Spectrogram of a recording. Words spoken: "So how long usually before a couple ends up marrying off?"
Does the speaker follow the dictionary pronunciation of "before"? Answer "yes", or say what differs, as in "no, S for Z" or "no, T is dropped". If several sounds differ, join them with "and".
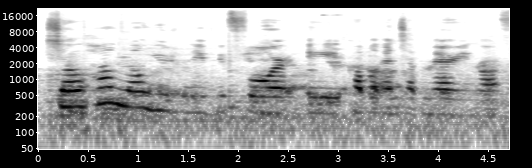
yes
